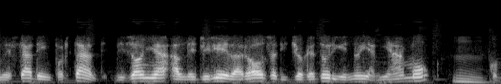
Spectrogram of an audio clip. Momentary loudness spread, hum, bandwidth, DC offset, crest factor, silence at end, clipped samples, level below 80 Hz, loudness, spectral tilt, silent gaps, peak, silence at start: 13 LU; none; 8 kHz; under 0.1%; 16 dB; 0.05 s; under 0.1%; -56 dBFS; -16 LUFS; -8 dB/octave; none; 0 dBFS; 0 s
